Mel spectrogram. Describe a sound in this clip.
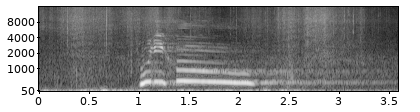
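A man shouts into a hollow metal tank, his voice echoing.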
